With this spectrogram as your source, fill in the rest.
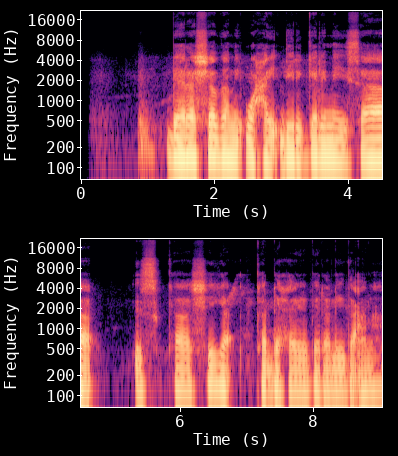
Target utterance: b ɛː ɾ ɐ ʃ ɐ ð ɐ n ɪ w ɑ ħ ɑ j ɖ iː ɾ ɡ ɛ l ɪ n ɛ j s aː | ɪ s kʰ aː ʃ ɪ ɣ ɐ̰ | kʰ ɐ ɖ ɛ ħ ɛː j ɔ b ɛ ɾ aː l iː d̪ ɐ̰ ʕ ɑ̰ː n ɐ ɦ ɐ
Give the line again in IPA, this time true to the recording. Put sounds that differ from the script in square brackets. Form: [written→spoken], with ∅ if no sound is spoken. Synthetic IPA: b ɛː ɾ ɐ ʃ ɐ ð ɐ n ɪ w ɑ ħ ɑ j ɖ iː ɾ ɡ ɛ l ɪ n ɛ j s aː | ɪ s kʰ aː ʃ ɪ ɣ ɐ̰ | kʰ ɐ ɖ ɛ ħ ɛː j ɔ b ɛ ɾ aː l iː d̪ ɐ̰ ʕ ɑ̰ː n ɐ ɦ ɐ

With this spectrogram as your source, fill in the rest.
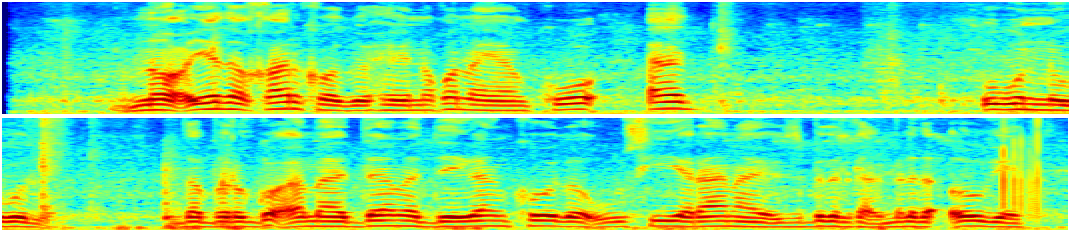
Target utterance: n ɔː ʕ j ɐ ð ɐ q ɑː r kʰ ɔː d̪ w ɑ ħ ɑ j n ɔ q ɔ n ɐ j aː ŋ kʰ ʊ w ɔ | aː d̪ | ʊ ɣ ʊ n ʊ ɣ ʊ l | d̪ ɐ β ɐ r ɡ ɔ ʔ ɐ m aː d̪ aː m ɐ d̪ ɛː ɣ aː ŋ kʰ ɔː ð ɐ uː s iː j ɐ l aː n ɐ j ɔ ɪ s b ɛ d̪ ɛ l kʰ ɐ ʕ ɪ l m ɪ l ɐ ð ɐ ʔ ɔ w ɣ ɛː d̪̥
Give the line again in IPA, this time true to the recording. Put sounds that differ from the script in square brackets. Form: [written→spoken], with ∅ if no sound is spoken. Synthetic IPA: n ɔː ʕ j ɐ ð ɐ q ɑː r kʰ ɔː d̪ w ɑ ħ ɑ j n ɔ q ɔ n ɐ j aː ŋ kʰ ʊ w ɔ | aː d̪ | ʊ ɣ ʊ n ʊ ɣ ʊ l | d̪ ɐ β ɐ r ɡ ɔ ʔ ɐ m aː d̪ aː m ɐ d̪ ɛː ɣ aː ŋ kʰ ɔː ð ɐ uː s iː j ɐ [l→ɾ] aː n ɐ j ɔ ɪ s b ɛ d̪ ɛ l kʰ ɐ ʕ ɪ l m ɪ l ɐ ð ɐ ʔ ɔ w ɣ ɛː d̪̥

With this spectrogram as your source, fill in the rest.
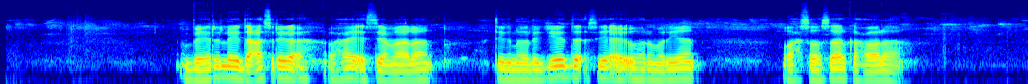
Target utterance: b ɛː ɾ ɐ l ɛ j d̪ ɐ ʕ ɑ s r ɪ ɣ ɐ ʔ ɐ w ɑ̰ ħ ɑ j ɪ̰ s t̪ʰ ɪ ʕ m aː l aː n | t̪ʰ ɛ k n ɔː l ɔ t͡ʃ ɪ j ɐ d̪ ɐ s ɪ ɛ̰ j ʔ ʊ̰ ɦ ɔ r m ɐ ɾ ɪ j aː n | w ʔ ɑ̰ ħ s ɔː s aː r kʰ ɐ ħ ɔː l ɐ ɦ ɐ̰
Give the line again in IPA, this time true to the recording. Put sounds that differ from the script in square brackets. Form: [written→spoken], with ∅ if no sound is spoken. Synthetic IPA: b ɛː ɾ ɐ l ɛ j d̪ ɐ ʕ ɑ s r ɪ ɣ ɐ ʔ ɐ w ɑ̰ ħ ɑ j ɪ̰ s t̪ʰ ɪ ʕ m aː l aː n | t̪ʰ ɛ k n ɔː l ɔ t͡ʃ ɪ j ɐ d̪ ɐ s ɪ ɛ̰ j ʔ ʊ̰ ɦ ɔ r m ɐ ɾ ɪ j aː n | w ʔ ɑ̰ ħ s ɔː s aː r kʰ ɐ ħ ɔː l ɐ ɦ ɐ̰

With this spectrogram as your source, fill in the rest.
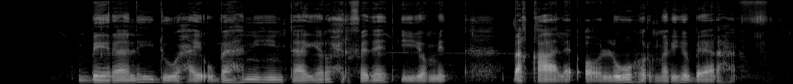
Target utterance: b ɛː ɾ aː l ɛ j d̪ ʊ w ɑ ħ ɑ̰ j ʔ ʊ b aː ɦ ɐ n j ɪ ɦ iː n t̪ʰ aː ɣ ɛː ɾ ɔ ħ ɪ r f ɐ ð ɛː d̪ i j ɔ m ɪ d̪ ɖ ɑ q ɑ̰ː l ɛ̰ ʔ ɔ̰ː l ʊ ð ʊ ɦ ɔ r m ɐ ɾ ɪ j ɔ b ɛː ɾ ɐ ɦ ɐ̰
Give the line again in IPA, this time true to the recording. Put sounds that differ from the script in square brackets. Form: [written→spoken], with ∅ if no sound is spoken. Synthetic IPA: b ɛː ɾ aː l ɛ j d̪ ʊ w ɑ ħ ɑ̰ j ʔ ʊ b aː ɦ ɐ n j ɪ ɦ iː n t̪ʰ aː ɣ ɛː ɾ ɔ ħ ɪ r f ɐ ð ɛː d̪ i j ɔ m ɪ d̪ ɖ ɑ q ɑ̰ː l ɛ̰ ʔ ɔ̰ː l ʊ [ð→ɣ] ʊ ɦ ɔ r m ɐ ɾ ɪ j ɔ b ɛː ɾ ɐ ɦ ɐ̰

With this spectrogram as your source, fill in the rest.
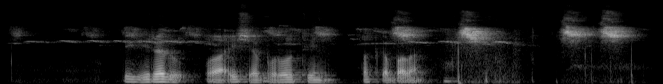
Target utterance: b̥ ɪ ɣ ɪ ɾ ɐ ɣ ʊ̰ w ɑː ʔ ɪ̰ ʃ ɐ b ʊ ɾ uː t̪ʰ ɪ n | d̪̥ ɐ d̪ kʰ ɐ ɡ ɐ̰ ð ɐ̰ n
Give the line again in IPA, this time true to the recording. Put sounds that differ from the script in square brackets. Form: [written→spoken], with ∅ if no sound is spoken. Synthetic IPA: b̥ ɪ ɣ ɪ ɾ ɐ [ɣ→ð] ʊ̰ w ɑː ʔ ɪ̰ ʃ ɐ b ʊ ɾ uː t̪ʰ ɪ n | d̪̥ ɐ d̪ kʰ ɐ [ɡ→b] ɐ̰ ð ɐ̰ n

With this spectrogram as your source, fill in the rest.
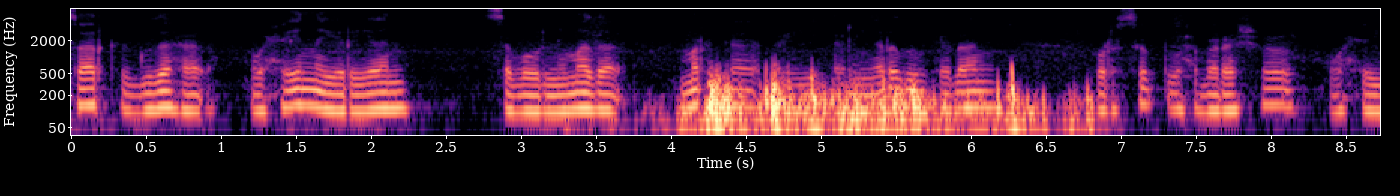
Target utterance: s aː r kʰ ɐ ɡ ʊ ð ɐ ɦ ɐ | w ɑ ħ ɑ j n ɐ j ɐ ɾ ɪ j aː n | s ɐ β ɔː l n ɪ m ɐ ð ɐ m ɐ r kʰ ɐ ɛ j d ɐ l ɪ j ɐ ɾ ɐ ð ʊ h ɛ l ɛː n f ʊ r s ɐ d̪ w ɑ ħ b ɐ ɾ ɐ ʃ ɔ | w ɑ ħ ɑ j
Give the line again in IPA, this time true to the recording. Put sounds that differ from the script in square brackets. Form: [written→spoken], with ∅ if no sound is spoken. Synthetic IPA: s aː r kʰ ɐ ɡ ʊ ð ɐ ɦ ɐ | w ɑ ħ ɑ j n ɐ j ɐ ɾ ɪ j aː n | s ɐ β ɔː l n ɪ m ɐ ð ɐ m ɐ r kʰ ɐ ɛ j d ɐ l ɪ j ɐ ɾ ɐ ð ʊ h ɛ l [ɛː→aː] n f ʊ r s ɐ d̪ w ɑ ħ b ɐ ɾ ɐ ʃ ɔ | w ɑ ħ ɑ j

